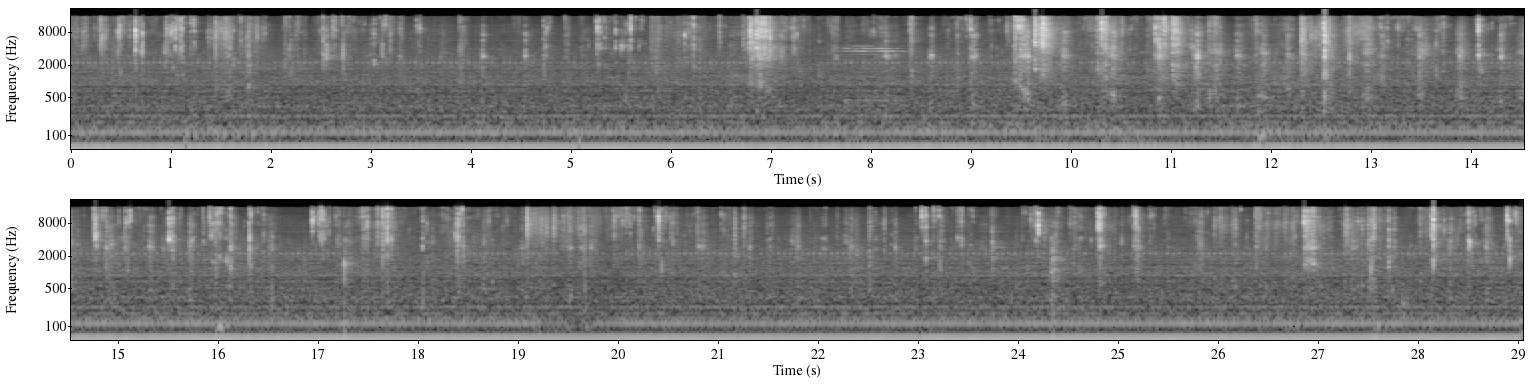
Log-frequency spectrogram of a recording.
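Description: Close-miked eating sounds: chewing and biting with scattered small clicks of the mouth and food, over a steady low hum.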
